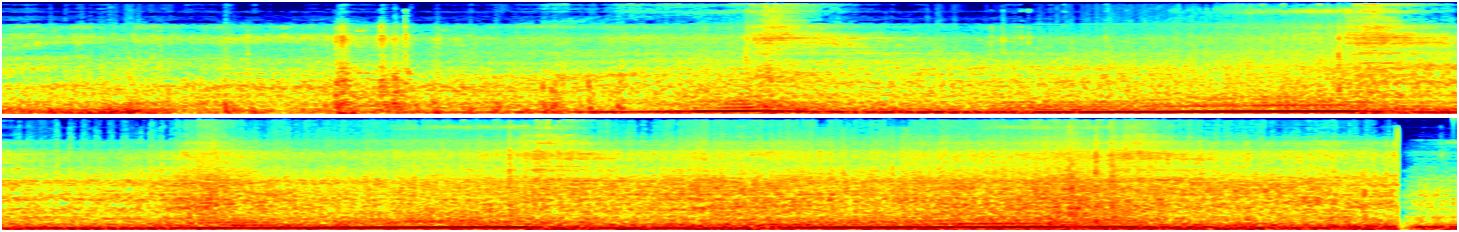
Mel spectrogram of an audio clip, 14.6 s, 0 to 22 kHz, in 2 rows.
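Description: A turbocharged car pulls hard from 0 to 60, engine note climbing loudly in repeated rising sweeps through the gears, heard from inside the cabin with heavy wind noise throughout.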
